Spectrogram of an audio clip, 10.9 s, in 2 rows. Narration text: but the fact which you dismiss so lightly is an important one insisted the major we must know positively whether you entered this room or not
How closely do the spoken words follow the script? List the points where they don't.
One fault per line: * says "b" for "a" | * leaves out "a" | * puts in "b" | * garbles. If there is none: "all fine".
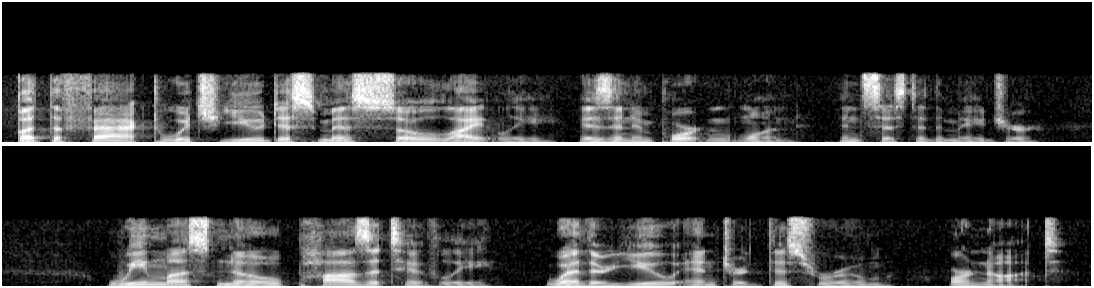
all fine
